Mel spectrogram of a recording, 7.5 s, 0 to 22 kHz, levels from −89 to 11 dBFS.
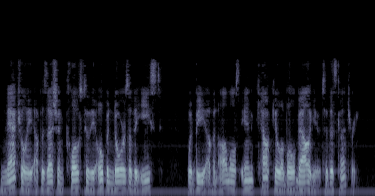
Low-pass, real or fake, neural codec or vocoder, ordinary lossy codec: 7.2 kHz; real; none; MP3, 32 kbps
